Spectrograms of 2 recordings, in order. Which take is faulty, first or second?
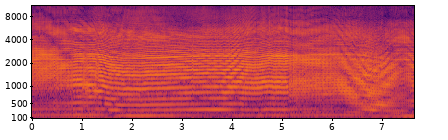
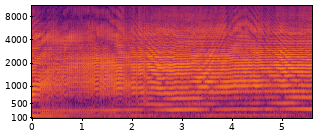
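second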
